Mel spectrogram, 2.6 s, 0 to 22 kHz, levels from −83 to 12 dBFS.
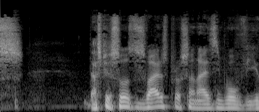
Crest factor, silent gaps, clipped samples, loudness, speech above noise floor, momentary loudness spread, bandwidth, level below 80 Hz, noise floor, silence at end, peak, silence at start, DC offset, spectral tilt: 16 dB; none; under 0.1%; -21 LUFS; 35 dB; 5 LU; 15 kHz; -52 dBFS; -55 dBFS; 0 s; -6 dBFS; 0 s; under 0.1%; -4 dB/octave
